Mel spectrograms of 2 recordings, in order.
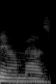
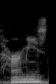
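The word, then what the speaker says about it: Hermès: it but I am I bought an airma bag so it's not pronounced Hermes the elf no it's not bet you can't guess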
